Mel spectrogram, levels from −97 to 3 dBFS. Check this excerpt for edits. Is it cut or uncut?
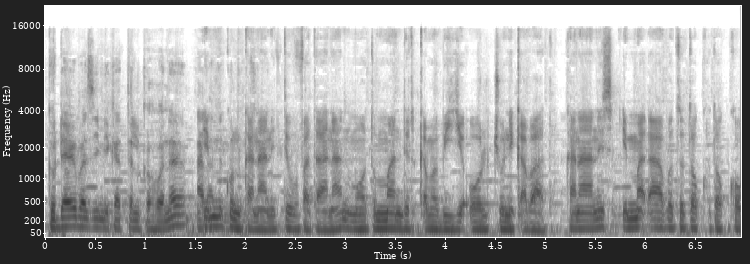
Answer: cut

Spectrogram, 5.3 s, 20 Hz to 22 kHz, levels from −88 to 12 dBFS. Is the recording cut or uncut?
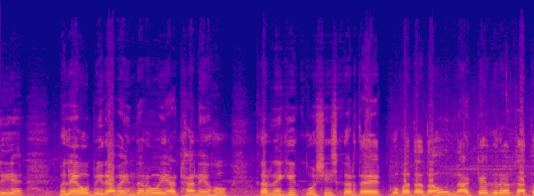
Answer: cut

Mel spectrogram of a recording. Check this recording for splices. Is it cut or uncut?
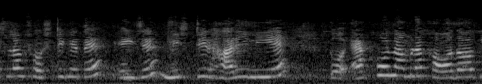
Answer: uncut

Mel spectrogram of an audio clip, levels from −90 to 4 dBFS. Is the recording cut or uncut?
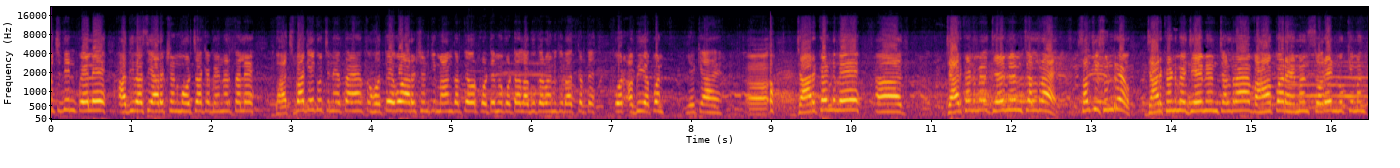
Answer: cut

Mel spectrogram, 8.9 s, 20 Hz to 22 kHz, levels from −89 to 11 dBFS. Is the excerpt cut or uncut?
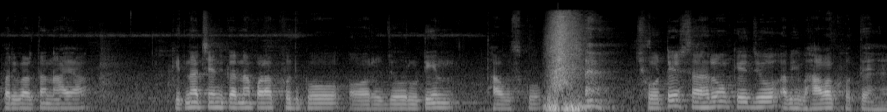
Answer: cut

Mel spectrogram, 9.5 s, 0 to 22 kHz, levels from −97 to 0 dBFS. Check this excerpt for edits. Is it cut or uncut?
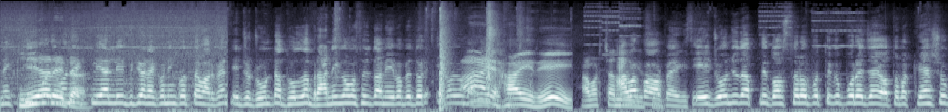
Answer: cut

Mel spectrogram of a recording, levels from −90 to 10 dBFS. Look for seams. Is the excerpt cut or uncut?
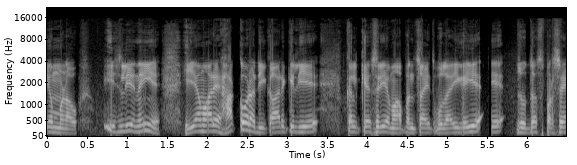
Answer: cut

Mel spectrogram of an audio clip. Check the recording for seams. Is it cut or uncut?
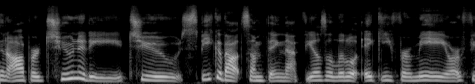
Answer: uncut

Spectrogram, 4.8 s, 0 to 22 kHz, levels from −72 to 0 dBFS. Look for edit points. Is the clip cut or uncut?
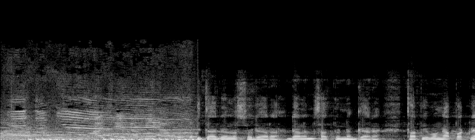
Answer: cut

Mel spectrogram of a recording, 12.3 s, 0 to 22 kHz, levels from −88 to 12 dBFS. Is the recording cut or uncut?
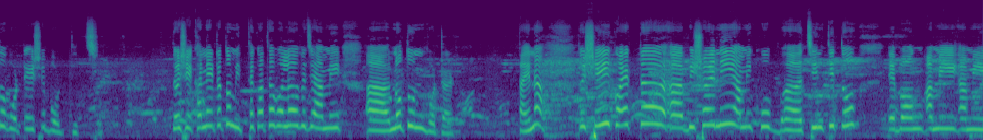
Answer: uncut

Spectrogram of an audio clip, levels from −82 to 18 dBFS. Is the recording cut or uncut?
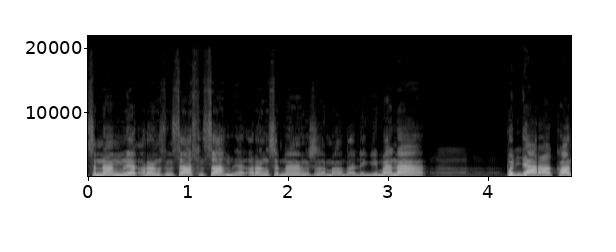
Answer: uncut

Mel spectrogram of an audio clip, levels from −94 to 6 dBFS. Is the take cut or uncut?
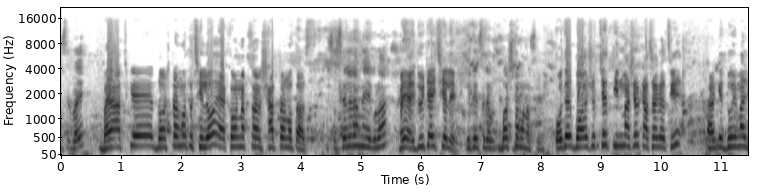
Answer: uncut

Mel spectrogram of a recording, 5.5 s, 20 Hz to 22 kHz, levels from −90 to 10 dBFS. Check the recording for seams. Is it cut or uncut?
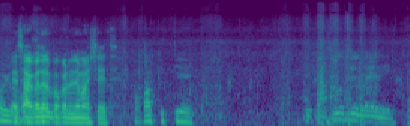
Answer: uncut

